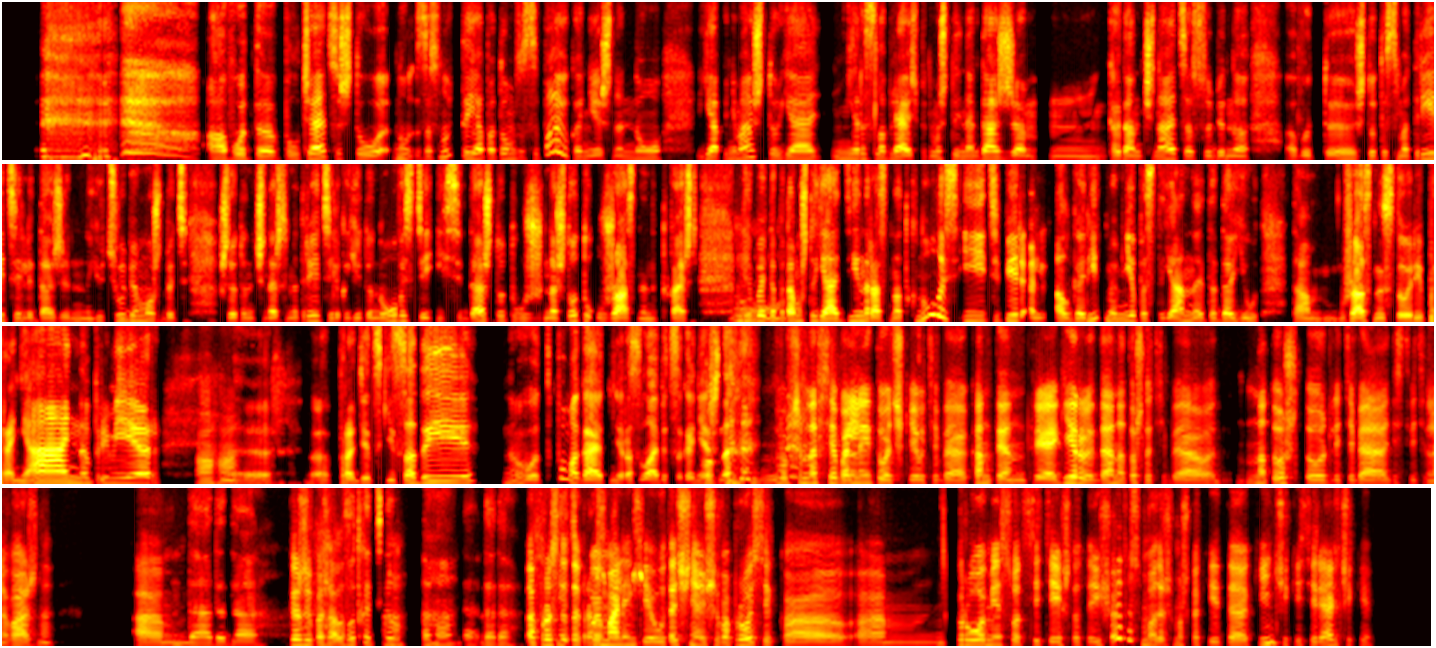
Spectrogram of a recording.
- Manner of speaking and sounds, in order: chuckle; chuckle
- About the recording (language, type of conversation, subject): Russian, advice, Мешают ли вам гаджеты и свет экрана по вечерам расслабиться и заснуть?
